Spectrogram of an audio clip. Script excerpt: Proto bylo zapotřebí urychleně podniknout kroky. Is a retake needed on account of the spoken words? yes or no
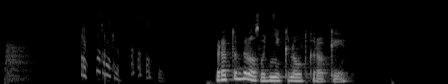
yes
